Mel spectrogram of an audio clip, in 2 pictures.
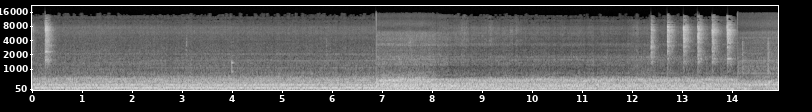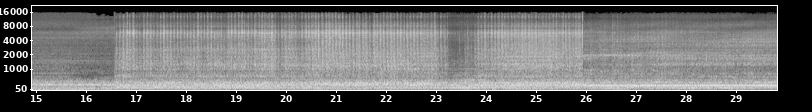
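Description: Wood lathe running while a gouge cuts a spinning walnut handle blank: a steady motor hum under a rough, scraping cutting noise, loudest in the latter part. The sound changes abruptly several times, and a quick run of sharp clicks comes a little before the middle.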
